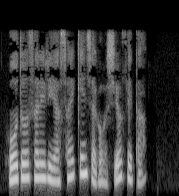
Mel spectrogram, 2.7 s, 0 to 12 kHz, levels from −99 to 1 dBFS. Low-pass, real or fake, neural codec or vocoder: 7.2 kHz; real; none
